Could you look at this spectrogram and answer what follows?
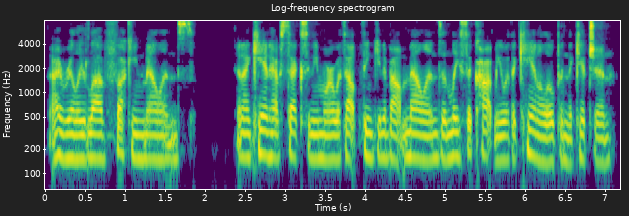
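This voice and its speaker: An embarrassed man in an audiobook confesses to his support group, as read by a woman. He is hesitant and stammers sheepishly. The voice is low and crackly, recorded very dry. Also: flat delivery, a little fast, gravelly, dry recording. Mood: embarrassed confession. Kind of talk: audiobook character dialogue.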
